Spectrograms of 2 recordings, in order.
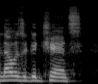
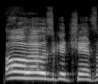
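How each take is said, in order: First: Said in the usual way. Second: Blurted out loud at a near goal; louder excited reaction, real; excited exclamation. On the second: Real, not acted. Fan reacting live to a scoring chance, loud and excited. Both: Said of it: "I just turned off my mic".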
